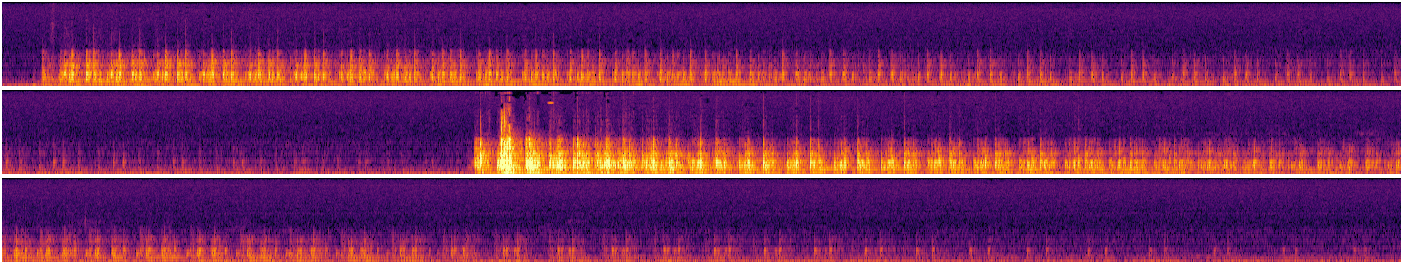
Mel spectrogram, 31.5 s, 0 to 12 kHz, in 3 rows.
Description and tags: the noise of a pebble rolling rhythmically on another. PCM M10 recorder, internal mics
